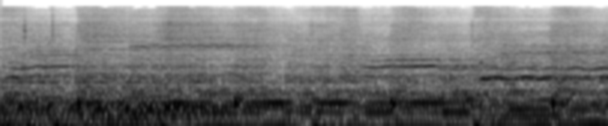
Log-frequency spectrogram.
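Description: Live symphonic metal band playing: a woman sings long notes with vibrato over distorted guitars, bass and drums.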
